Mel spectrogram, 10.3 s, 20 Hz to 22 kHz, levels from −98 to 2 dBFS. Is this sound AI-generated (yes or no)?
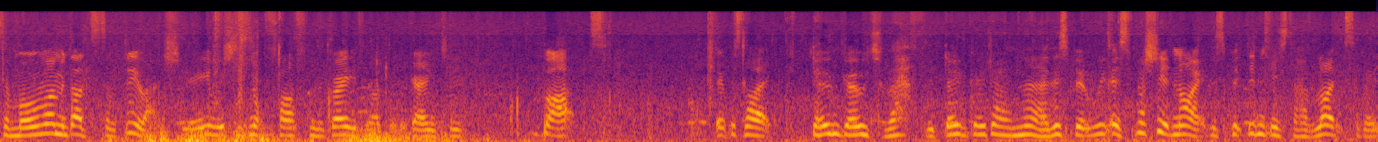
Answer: no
